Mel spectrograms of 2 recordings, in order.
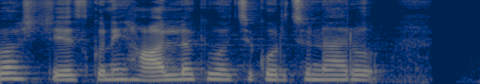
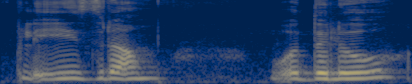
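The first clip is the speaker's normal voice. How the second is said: higher, faltering, pleading to be let go; flustered plea; 4 semitones higher, 4 dB louder than usual. A narrator's reading. Bride held tight by husband, stammering plea. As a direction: gulp and beg him to release her. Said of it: "అంటోంది తడబడుతూ".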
